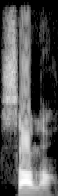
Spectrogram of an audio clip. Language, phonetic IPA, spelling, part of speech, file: Polish, [ˈsala], sala, noun, Pl-sala.ogg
